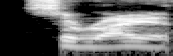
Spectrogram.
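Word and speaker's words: Saraya: Is it Soraya? Soraya, thank you so much.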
